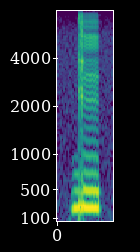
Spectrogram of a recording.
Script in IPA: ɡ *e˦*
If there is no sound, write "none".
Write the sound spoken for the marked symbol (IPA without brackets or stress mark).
i˦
